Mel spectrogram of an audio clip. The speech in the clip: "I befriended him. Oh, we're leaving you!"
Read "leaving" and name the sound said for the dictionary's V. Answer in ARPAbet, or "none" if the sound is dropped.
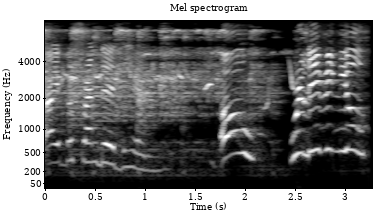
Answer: V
